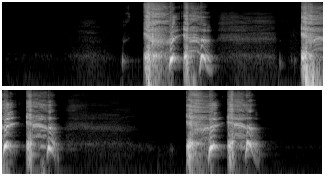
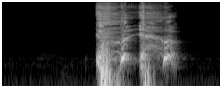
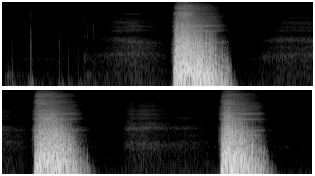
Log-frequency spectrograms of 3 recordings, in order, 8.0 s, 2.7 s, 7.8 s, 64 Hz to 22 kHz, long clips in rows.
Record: {"three_cough_length": "8.0 s", "three_cough_amplitude": 32768, "three_cough_signal_mean_std_ratio": 0.37, "cough_length": "2.7 s", "cough_amplitude": 32768, "cough_signal_mean_std_ratio": 0.36, "exhalation_length": "7.8 s", "exhalation_amplitude": 32768, "exhalation_signal_mean_std_ratio": 0.37, "survey_phase": "beta (2021-08-13 to 2022-03-07)", "age": "18-44", "gender": "Female", "wearing_mask": "No", "symptom_cough_any": true, "symptom_runny_or_blocked_nose": true, "symptom_shortness_of_breath": true, "symptom_sore_throat": true, "symptom_fatigue": true, "symptom_fever_high_temperature": true, "symptom_headache": true, "symptom_loss_of_taste": true, "symptom_onset": "3 days", "smoker_status": "Ex-smoker", "respiratory_condition_asthma": false, "respiratory_condition_other": false, "recruitment_source": "Test and Trace", "submission_delay": "2 days", "covid_test_result": "Positive", "covid_test_method": "RT-qPCR", "covid_ct_value": 25.0, "covid_ct_gene": "ORF1ab gene"}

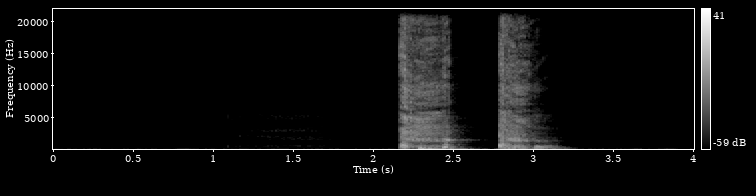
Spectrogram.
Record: {"cough_length": "4.0 s", "cough_amplitude": 17013, "cough_signal_mean_std_ratio": 0.32, "survey_phase": "alpha (2021-03-01 to 2021-08-12)", "age": "18-44", "gender": "Female", "wearing_mask": "No", "symptom_cough_any": true, "symptom_fatigue": true, "symptom_onset": "2 days", "smoker_status": "Never smoked", "respiratory_condition_asthma": false, "respiratory_condition_other": false, "recruitment_source": "Test and Trace", "submission_delay": "1 day", "covid_test_result": "Positive", "covid_test_method": "RT-qPCR", "covid_ct_value": 21.7, "covid_ct_gene": "ORF1ab gene", "covid_ct_mean": 22.3, "covid_viral_load": "48000 copies/ml", "covid_viral_load_category": "Low viral load (10K-1M copies/ml)"}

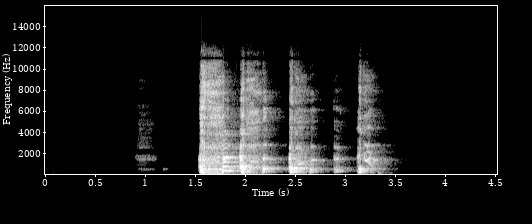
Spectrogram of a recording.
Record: {"cough_length": "4.5 s", "cough_amplitude": 32736, "cough_signal_mean_std_ratio": 0.39, "survey_phase": "beta (2021-08-13 to 2022-03-07)", "age": "65+", "gender": "Female", "wearing_mask": "No", "symptom_abdominal_pain": true, "symptom_other": true, "smoker_status": "Never smoked", "respiratory_condition_asthma": false, "respiratory_condition_other": false, "recruitment_source": "Test and Trace", "submission_delay": "1 day", "covid_test_result": "Negative", "covid_test_method": "RT-qPCR"}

